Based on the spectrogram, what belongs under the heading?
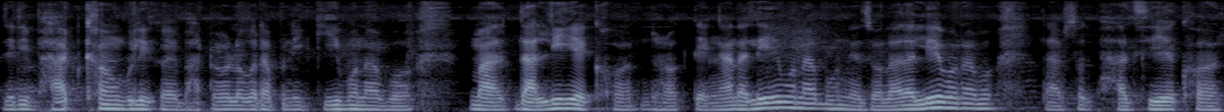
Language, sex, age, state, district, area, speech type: Assamese, male, 30-45, Assam, Nagaon, rural, spontaneous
